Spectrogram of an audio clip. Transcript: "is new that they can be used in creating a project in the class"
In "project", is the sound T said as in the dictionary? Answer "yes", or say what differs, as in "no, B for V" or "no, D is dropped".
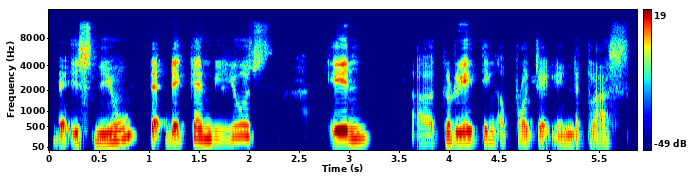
no, T is dropped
